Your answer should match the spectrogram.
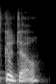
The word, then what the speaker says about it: Godot: engine all right so what is good do or God do or however you want to pronounce it there's a lot of ways to I say Gau personally um so gdau is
